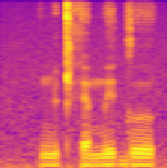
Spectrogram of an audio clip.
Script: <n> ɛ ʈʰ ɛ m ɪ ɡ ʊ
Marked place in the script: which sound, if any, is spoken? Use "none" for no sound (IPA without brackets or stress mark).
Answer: n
